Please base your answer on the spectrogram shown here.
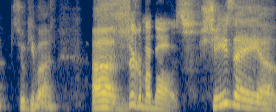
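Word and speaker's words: Sukeban: I put the name in there so I could see if you'd pronounce it. Sukuban? Sukiban.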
